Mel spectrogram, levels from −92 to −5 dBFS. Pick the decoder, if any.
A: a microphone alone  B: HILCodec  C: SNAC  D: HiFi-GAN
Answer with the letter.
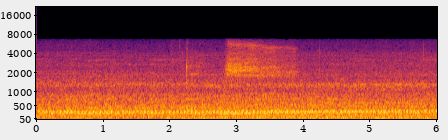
A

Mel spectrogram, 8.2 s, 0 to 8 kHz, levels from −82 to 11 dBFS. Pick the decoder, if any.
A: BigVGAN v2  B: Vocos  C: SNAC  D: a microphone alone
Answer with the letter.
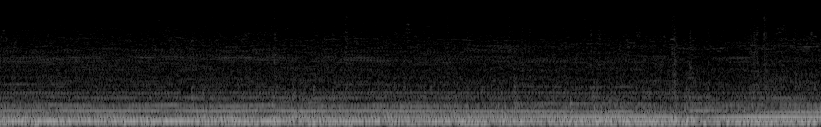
D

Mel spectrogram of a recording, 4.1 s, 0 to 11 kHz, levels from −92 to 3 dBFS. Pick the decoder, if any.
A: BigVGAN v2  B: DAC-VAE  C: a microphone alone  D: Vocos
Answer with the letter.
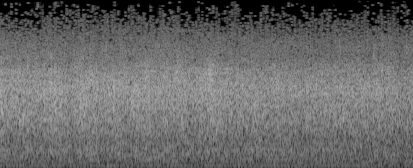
C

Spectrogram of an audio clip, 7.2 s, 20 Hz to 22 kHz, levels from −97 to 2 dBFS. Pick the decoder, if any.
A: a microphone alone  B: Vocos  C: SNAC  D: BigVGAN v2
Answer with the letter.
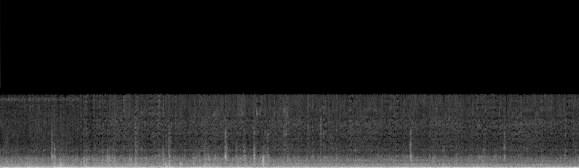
D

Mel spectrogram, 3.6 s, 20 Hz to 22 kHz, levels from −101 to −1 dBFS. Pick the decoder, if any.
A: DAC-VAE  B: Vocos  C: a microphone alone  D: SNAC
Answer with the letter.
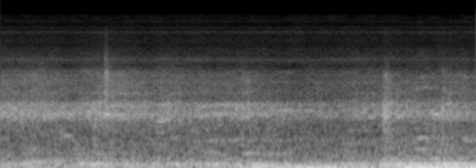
A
